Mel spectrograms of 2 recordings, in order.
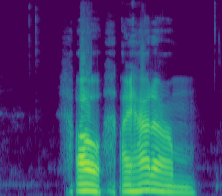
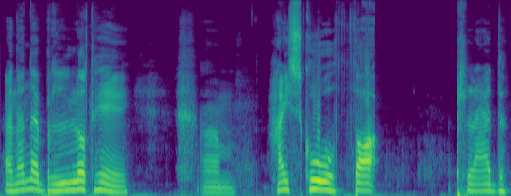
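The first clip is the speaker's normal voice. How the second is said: put-on playful British accent; 4 semitones higher, 6 dB louder, slower than usual. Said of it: "British accent".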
